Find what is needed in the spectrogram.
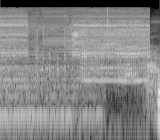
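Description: A steady low hum with faint high tones under it, dying away about a second and a half in; a man's voice begins right at the end.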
